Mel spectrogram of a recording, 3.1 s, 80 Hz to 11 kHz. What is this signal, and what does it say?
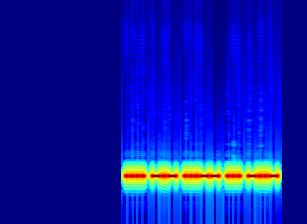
Morse code, heard as a keyed tone, about 46 wpm, 700 Hz. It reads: HK3SX
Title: DXCC-100 Call Signs - 5 Characters - 45wpm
